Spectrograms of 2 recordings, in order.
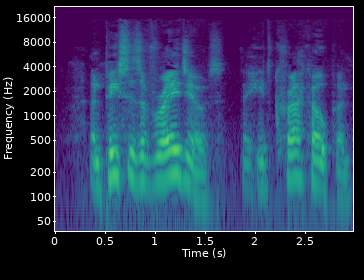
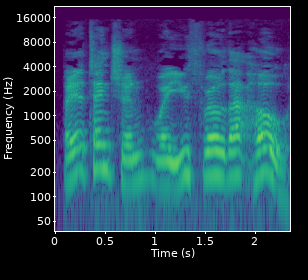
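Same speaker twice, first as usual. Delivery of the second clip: father shouting; 6 semitones higher, 6 dB louder than usual. A narrator's reading. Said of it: "his father shouted".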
